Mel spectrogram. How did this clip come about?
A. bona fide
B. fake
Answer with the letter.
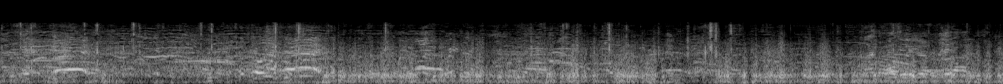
A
